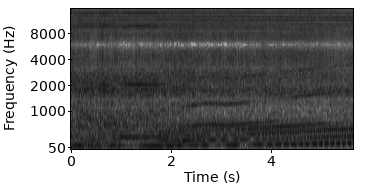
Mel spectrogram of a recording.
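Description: Historic Formula Ford race cars race closely, their engines revving loudly and rising in pitch as they accelerate, a continuous close-up mechanical scream with layered engine tones.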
